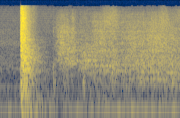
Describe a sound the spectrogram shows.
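A wooden crate scrapes along the ground as it is pushed.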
